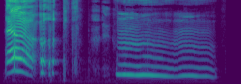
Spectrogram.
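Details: Infant boy's upset wail, then short broken sobs and a long sustained cry; ordinary distressed baby crying, sound-effects library recording.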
